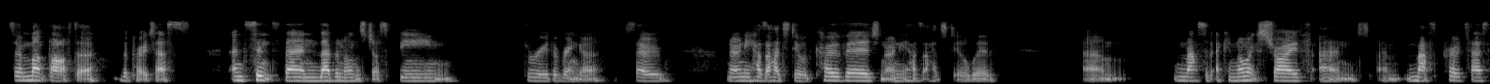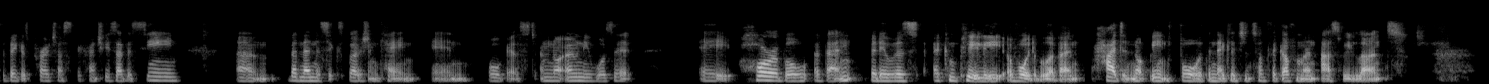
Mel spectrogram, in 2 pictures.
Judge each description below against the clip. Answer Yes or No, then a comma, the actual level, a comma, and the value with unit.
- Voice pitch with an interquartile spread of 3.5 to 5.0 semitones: Yes, average, 3.9 semitones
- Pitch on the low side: No, medium, 175 Hz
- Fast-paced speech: No, average, 170 wpm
